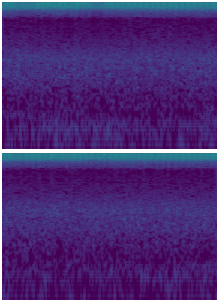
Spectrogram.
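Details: Male crickets chirping by stridulation, wing scraped against serrated wing vein; an unbroken shrill pulsing drone stays high and even throughout, with slight swells in loudness and no other sounds.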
